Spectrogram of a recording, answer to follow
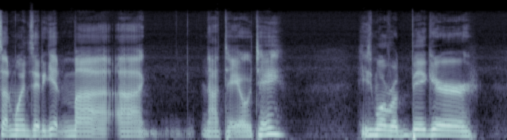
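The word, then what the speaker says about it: Gaoteote: It starts with a G, but it's pronounced Nauteote.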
